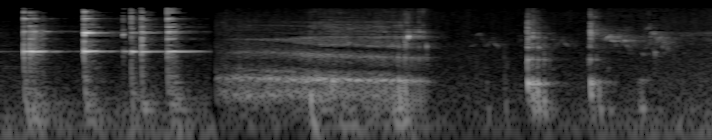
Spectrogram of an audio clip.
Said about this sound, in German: Ich nehme jetzt die gelben Blüten aus dem Glas und lasse einen Teelöffel Honig hineinfließen. Nun mit heißem Wasser aufgießen und kräftig umrühren.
